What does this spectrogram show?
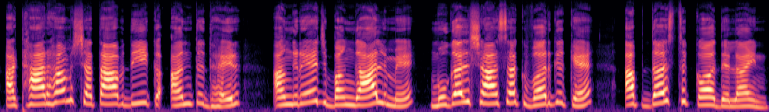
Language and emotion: Maithili, neutral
